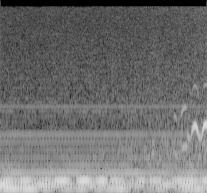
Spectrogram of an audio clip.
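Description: Ambient meditation music: a steady, sustained drone chord with a short warbling high tone that wavers up and down near the end.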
